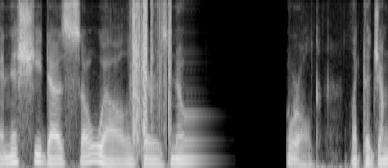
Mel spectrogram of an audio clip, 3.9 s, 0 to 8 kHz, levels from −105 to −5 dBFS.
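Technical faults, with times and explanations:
1.28–1.73 s, cable scratch noise: Dense, ragged crackling sits over the speech, about as loud as the speech itself. It sounds like a likely worn cable or connector being moved, its contact resistance jumping rapidly and injecting uneven bursts of noise.
1.86–2.91 s, long network dropout: Audio stopped arriving, likely because of a network stall. The receiver first extended the last sound as a fading buzz or hiss, then left about 0.63 s of silence. Roughly 0.62 s of speech never returns, and the delay grows by around 0.4 s.
2.95–3.89 s, jitter buffer speed-up: After the gap, the backlog of late audio is drained. The receiver cuts short pitch-period pieces repeatedly, removing about 0.2 s. Speech runs at about 121% speed with unchanged pitch, so it sounds hurried.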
